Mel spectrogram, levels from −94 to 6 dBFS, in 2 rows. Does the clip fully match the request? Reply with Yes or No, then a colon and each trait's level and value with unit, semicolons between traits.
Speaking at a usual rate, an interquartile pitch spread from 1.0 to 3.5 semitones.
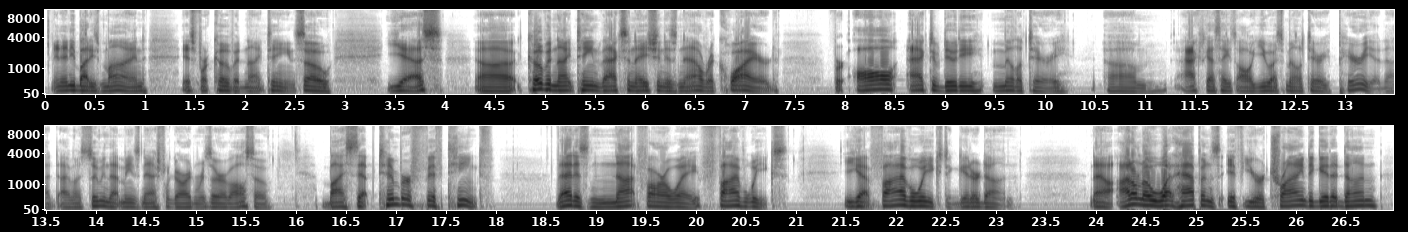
No: average, 160 wpm; average, 4.3 semitones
